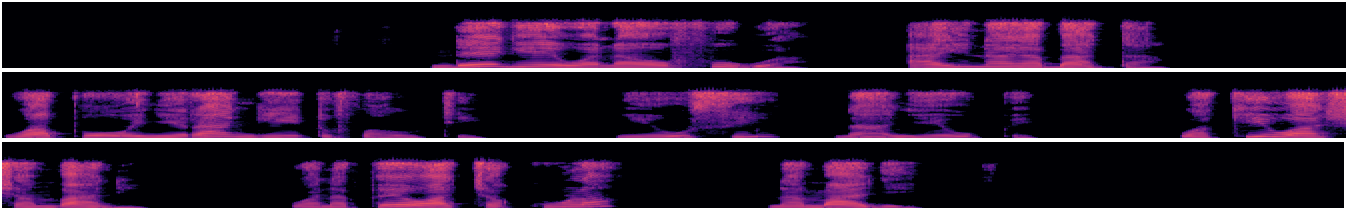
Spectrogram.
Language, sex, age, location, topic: Swahili, female, 18-24, Dar es Salaam, agriculture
